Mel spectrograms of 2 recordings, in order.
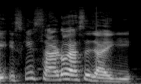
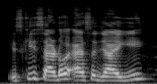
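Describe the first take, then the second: First: Said in the usual way. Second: Slower repeat with weight on shadow; teacher dictating slowly so the class can note it down; slow dictation. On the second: Shown as a demonstration. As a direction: spell it out slowly for students, leaning on shadow. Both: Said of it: "repeats line for the class".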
